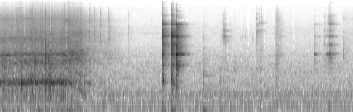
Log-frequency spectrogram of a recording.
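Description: An electric mixer whirs steadily for about two seconds while creaming a sugar mixture with salt for a huckleberry cheese babka, then cuts off, leaving scattered clinks and taps of bowl and utensils.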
